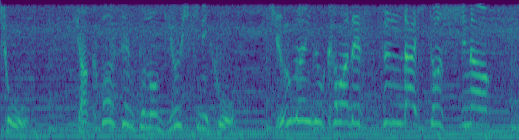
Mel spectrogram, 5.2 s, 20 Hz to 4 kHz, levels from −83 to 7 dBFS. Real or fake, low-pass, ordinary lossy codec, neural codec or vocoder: real; 3.6 kHz; none; none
